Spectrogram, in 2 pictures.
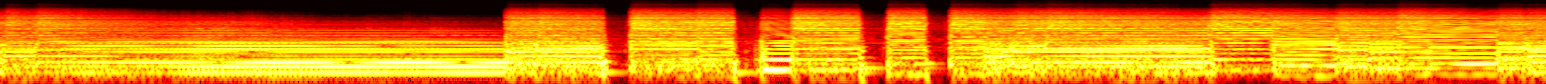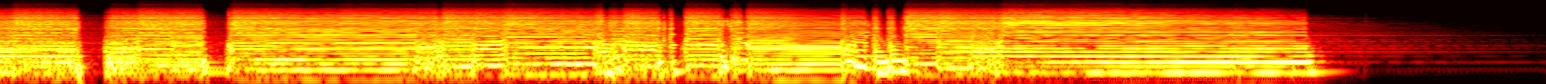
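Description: Overdriven electric guitar played through a Supro Black Magick Reverb valve combo amp: a chord held and ringing for about five seconds, then a riff with short stops. A last chord rings and dies away shortly before the end.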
